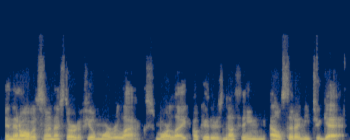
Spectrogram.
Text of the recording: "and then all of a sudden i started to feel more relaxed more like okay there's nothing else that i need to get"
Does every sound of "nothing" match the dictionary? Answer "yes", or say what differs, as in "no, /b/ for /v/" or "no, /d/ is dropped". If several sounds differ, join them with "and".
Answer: yes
